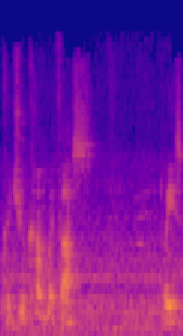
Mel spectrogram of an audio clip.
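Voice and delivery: timid guards asking ever so politely; soft, halting request; very gentle. Retold or imitated. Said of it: "they very gently say".

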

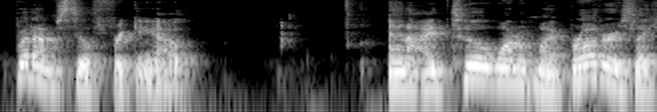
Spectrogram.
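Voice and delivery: usual speaking voice

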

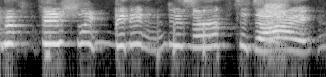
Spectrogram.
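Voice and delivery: high, slow, tearful whine; mock upset wail. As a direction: replay the dream's anguish, half-joking. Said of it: "I was like".

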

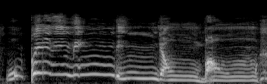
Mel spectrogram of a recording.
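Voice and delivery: high squealing guitar notes dropping down; imitated guitar solo. The solo is building, imitated squealing guitar. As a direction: wail out a mouth-guitar lick. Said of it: "and that solo's just".

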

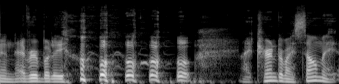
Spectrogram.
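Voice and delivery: ordinary talk

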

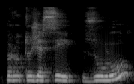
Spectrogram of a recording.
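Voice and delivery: slow, puzzled guess rising at the end; drawn-out baffled question; uncomprehending. A narrator's reading. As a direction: guess hesitantly, not getting it. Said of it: "nechápal Ferda".

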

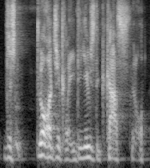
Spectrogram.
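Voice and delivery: usual speaking voice

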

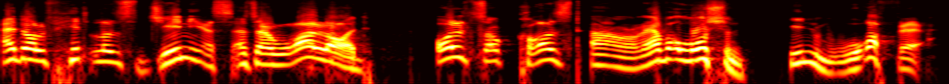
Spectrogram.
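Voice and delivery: pompous proclamation. Retold or imitated. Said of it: "He said".

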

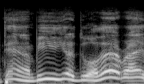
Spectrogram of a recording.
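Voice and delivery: reenacting shock at a friend's overreaction; incredulous surprise. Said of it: "And I'm like".

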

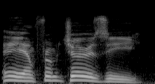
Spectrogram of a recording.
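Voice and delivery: lightly voiced New Jersey singer; Jersey accent. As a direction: fumble a New Jersey accent while singing. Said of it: "can't even think of a Jersey accent".

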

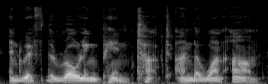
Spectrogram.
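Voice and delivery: plain reading voice

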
